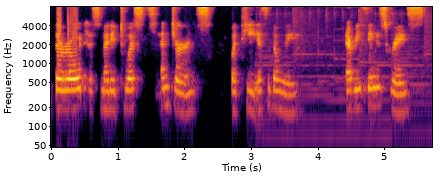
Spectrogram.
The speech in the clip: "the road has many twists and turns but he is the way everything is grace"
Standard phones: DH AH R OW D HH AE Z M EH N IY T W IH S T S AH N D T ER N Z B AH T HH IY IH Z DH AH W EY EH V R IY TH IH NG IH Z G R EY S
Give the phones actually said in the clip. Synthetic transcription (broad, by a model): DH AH R OW D HH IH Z M EH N IY T W IH S T S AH N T ER N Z B AH T HH IY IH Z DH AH W EY EH V R IY TH IH NG IH Z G R EY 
